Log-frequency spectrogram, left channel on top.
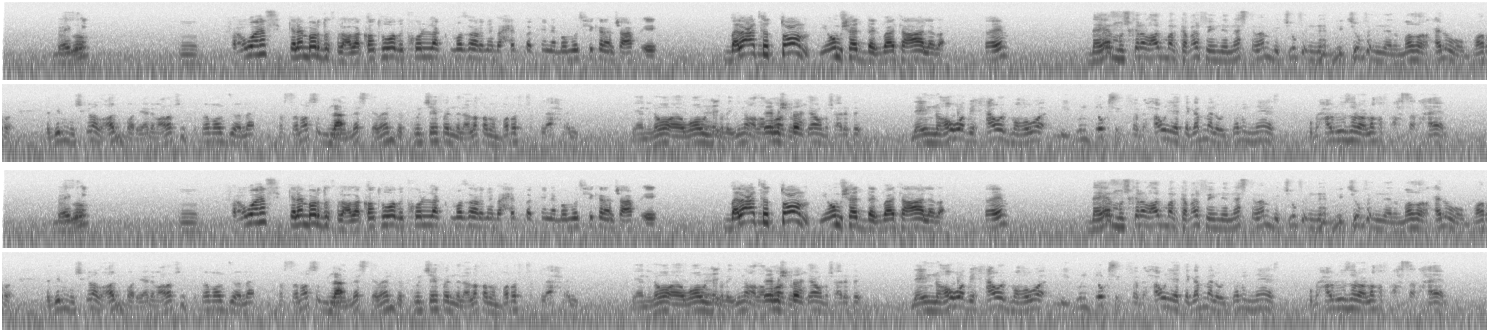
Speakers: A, in the centre; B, on the right.
A: بالظبط
B: فاهمني
A: م-
B: فهو نفس الكلام برضو في العلاقات هو بيدخل لك مظهر انا بحبك انا بموت فيك انا مش عارف ايه بلعت
A: م.
B: الطعم يقوم شدك بقى تعالى بقى فاهم
A: ده
B: بس
A: هي المشكله الاكبر كمان في ان الناس كمان بتشوف ان <laughs> بتشوف ان المظهر حلو من بره ده دي المشكله الاكبر يعني ما اعرفش انت فاهم قصدي ولا لا بس انا اقصد
B: لا
A: ان الناس كمان بتكون شايفه ان العلاقه من بره شكلها حلو يعني اللي هو
B: ازاي
A: واو انتوا لاقيين
B: ازاي
A: على بعض
B: مش فاهم
A: وبتاع ومش عارف ايه لان هو بيحاول ما هو بيكون توكسيك فبيحاول يتجمل قدام الناس وبيحاول يظهر علاقه في احسن حال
